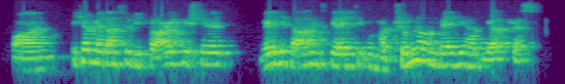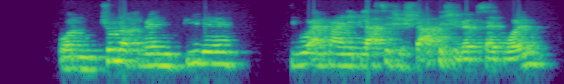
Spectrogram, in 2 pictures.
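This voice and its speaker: Speaking at a moderate pace, a man uses ordinary pitch variation in a high voice. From rural Bavaria, Germany. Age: 30s. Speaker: online marketing entrepreneur. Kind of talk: casual interview.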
